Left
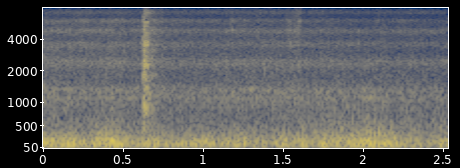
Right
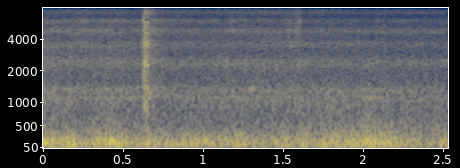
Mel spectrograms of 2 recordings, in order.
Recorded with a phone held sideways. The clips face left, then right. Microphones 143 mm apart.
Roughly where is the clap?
Left.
